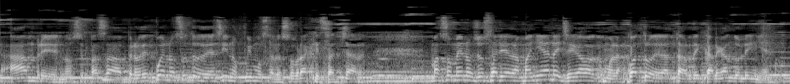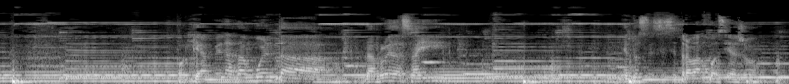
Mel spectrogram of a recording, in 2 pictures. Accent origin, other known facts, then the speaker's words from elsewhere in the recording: Sol de Julio, Santiago del Estero, Argentina; el pueblo de donde yo soy, vio. Sol de Julio se llama el pueblo.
